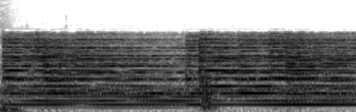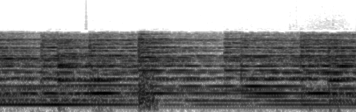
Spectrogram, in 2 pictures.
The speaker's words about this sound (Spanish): Tras su muerte repicaron los sonidos de los campanarios de Castilla.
